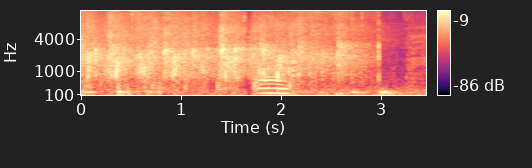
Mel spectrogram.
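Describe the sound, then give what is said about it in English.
An audience at a church service claps to welcome a speaker, a steady wash of applause lasting about three seconds with a brief voice over it before it thins out. “You can give Ken a hand. Welcome him”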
